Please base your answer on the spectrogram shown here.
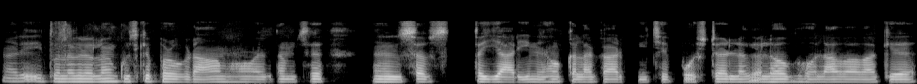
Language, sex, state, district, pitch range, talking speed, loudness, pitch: Magahi, male, Bihar, Lakhisarai, 120-130 Hz, 165 wpm, -18 LUFS, 120 Hz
